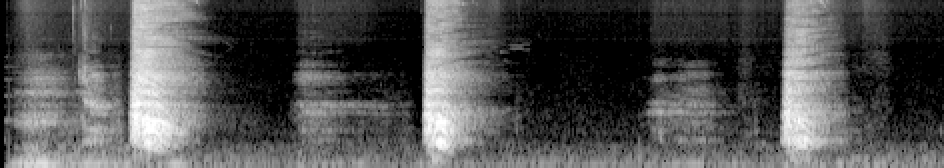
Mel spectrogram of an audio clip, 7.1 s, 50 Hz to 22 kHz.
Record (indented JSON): {
  "exhalation_length": "7.1 s",
  "exhalation_amplitude": 32768,
  "exhalation_signal_mean_std_ratio": 0.28,
  "survey_phase": "beta (2021-08-13 to 2022-03-07)",
  "age": "18-44",
  "gender": "Female",
  "wearing_mask": "No",
  "symptom_none": true,
  "smoker_status": "Ex-smoker",
  "respiratory_condition_asthma": false,
  "respiratory_condition_other": false,
  "recruitment_source": "REACT",
  "submission_delay": "7 days",
  "covid_test_result": "Negative",
  "covid_test_method": "RT-qPCR",
  "influenza_a_test_result": "Unknown/Void",
  "influenza_b_test_result": "Unknown/Void"
}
